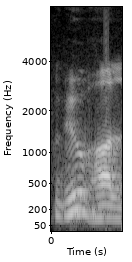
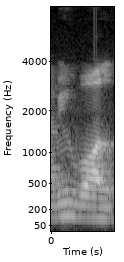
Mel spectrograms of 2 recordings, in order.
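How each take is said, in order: First: বিহুবল said as "biubhol" with a bh sound; correct pronunciation. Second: Said in the usual way. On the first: Shown as a demonstration. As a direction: breathe out the bh in বিহুবল. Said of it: "actually উচ্চারণ হবে বিহুবল". (শুদ্ধ উচ্চারণ বিউভল) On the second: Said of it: "আমরা সকলেই বলি এটা বিহুবল".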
